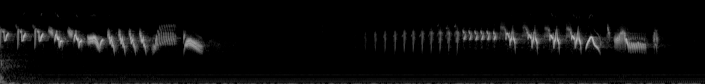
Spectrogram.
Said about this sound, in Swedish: Och bofinken den, den eh, kommer ju väldigt tidigt på våren också. Det är en fröätare, kommer tidigt.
